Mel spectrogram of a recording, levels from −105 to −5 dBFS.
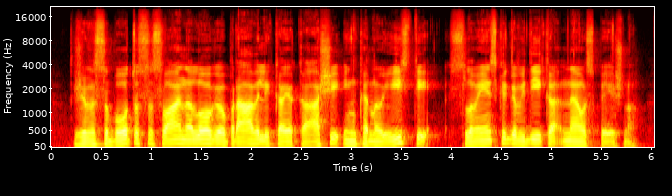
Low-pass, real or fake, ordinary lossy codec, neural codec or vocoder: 19.8 kHz; fake; none; vocoder, 44.1 kHz, 128 mel bands, Pupu-Vocoder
